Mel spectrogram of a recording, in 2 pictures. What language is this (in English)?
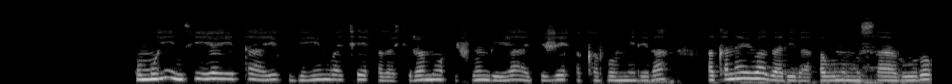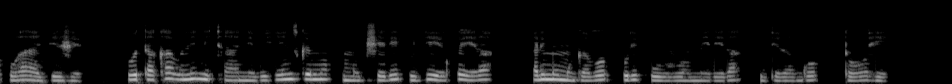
Kinyarwanda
